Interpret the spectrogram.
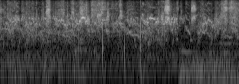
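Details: Budgerigar colony in an aviary: high, scratchy chirps and squawky warbles roughly once a second among softer background twitter, with a brief dip in the chatter near the end.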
